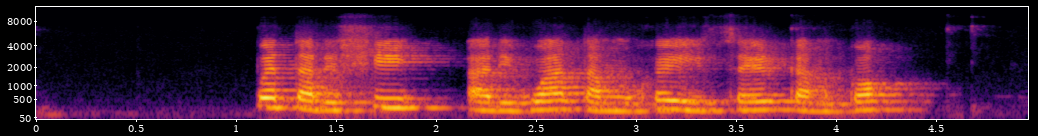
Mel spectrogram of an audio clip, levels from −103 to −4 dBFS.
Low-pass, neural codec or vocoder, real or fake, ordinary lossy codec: 7.2 kHz; none; real; Opus, 16 kbps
